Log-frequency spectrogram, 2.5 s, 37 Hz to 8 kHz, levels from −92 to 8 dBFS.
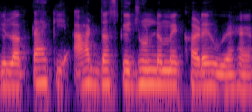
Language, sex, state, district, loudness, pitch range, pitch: Hindi, male, Bihar, Sitamarhi, -28 LUFS, 125-145 Hz, 135 Hz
